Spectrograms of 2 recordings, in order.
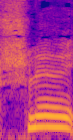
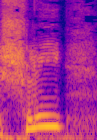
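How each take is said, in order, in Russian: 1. Имя заканчивается на гласный 'eh'. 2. Имя заканчивается на гласный 'ee'. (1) "как говорить по-немецки" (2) "или по-английски"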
